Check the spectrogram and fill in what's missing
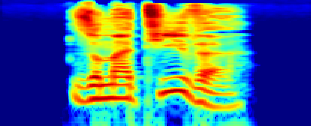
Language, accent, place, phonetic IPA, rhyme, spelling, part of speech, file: German, Germany, Berlin, [zʊmaˈtiːvə], -iːvə, summative, adjective, De-summative.ogg
- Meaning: inflection of summativ: 1. strong/mixed nominative/accusative feminine singular 2. strong nominative/accusative plural 3. weak nominative all-gender singular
